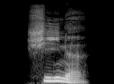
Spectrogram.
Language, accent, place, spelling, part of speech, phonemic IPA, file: German, Germany, Berlin, Schiene, noun, /ˈʃiːnə/, De-Schiene.ogg
- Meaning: 1. a staff on which something moves: rail 2. a staff on which something moves: rack 3. a staff or long construction that holds things together: orthotics; splint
